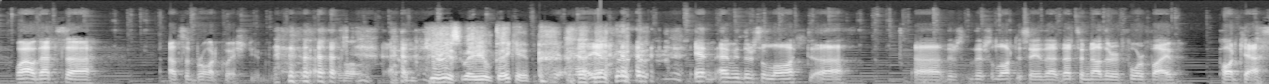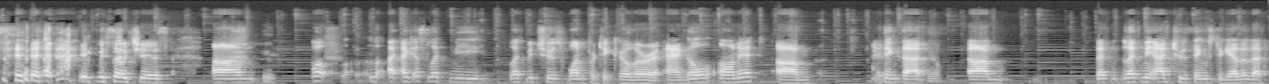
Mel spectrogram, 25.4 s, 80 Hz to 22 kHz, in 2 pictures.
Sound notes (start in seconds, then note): 2.7 laughing; 12.5 both laughing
